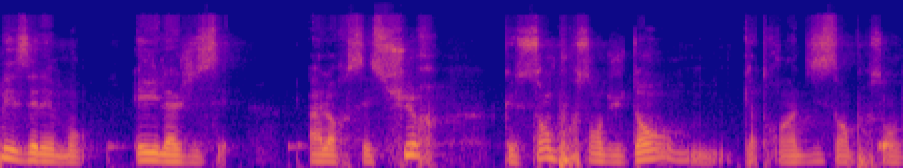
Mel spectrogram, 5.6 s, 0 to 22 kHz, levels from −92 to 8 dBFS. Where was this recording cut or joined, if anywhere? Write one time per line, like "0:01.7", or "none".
none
